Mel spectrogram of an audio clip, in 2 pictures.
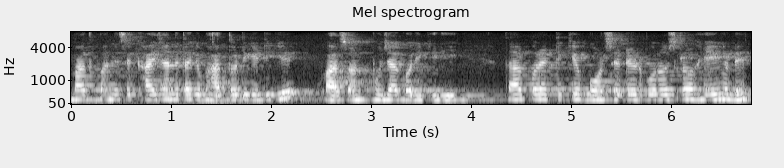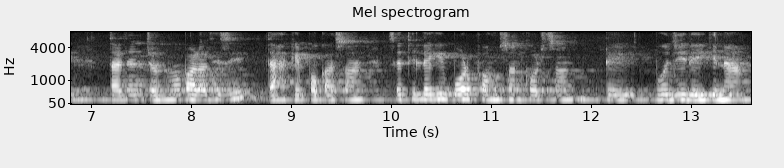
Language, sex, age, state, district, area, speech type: Odia, female, 60+, Odisha, Boudh, rural, spontaneous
